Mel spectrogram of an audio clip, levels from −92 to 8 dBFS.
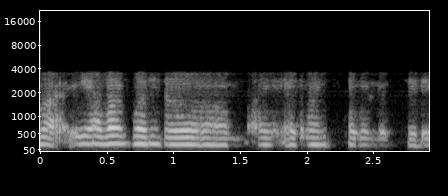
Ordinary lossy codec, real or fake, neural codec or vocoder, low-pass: none; fake; vocoder, 22.05 kHz, 80 mel bands, HiFi-GAN; 3.6 kHz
